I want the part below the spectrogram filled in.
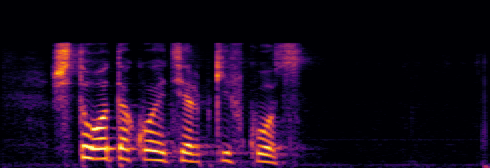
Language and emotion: Russian, neutral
